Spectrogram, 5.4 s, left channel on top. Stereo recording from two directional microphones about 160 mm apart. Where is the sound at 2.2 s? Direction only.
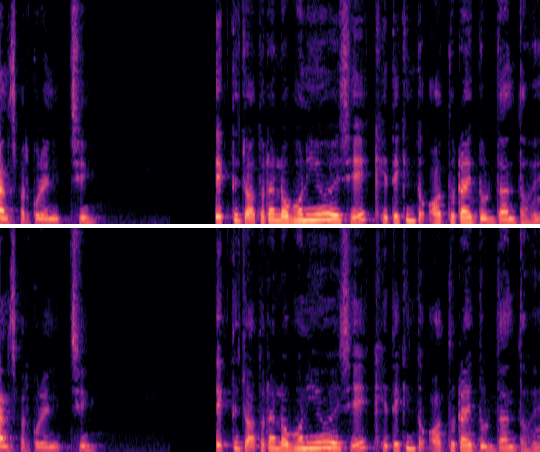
25° left (ahead or behind).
